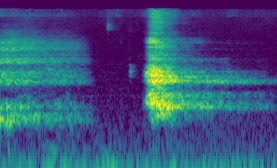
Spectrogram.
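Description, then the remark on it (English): A long, deep inhalation of breath, then a brief pause and a strong, airy exhale, with no talking. “As I take a deep breath today”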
